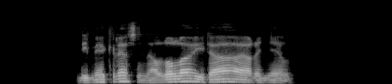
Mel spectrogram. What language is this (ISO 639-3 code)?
cat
